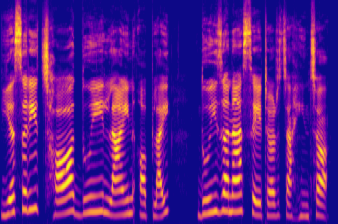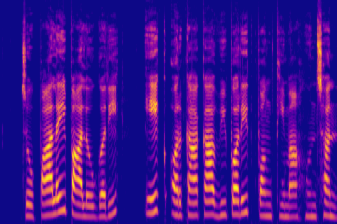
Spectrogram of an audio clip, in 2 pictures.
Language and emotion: Nepali, neutral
